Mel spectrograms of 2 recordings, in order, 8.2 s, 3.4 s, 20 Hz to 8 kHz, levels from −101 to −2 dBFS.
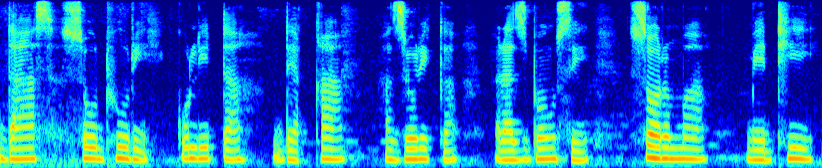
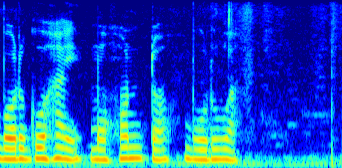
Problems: none marked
